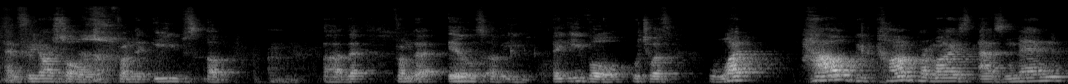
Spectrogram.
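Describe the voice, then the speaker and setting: A man hosting a men's group discussion who preaches in a forceful, confrontational way and repeats himself. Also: mid-range voice, a little hiss or hum. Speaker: host and leader of a men's group. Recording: very echoey room, distant mic.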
